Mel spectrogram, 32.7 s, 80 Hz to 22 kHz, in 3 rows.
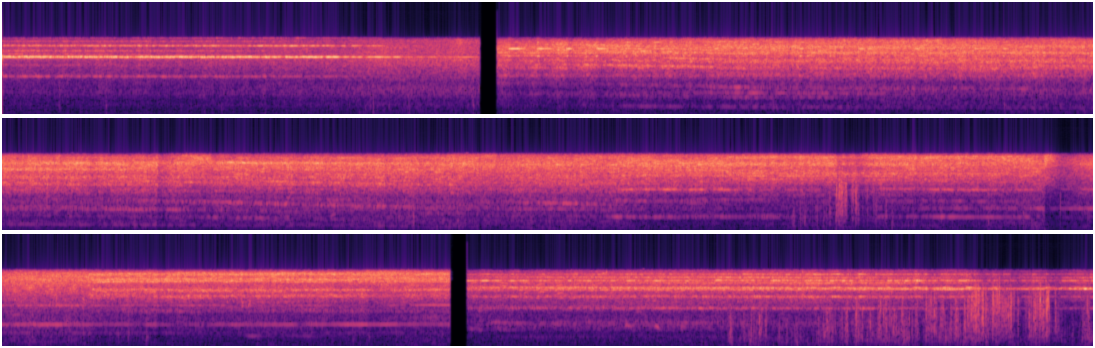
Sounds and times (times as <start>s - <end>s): Railroad car, train wagon: 0.0s - 32.7s
Train: 0.0s - 32.7s.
